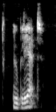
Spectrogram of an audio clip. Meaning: A dungeon only accessible by a trapdoor at the top
- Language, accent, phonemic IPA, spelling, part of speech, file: English, Southern England, /uːbliˈɛt/, oubliette, noun, LL-Q1860 (eng)-oubliette.wav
